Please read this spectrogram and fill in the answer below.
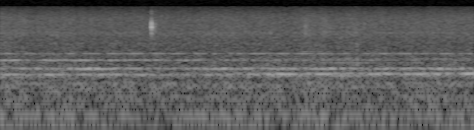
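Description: Faint background music drone: several steady held tones sounding together without change.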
